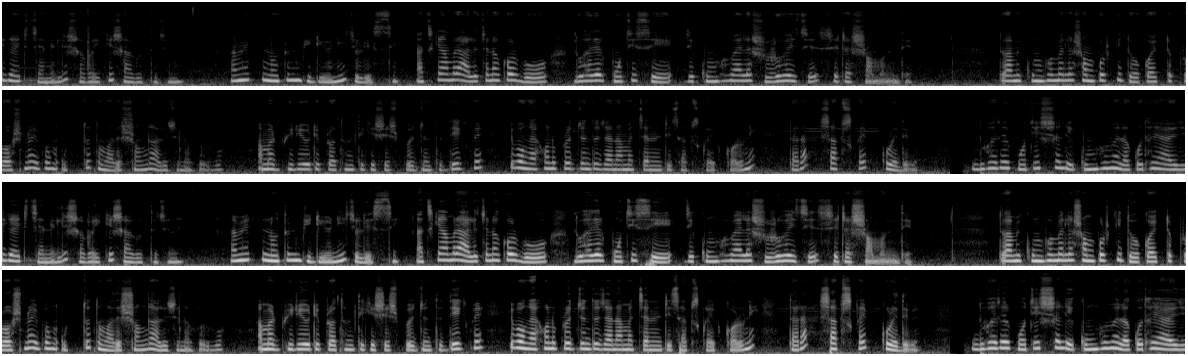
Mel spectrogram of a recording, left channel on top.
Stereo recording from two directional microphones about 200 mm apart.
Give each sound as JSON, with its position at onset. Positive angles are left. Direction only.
{"t": 0.0, "sound": "speech", "side_deg": -25}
